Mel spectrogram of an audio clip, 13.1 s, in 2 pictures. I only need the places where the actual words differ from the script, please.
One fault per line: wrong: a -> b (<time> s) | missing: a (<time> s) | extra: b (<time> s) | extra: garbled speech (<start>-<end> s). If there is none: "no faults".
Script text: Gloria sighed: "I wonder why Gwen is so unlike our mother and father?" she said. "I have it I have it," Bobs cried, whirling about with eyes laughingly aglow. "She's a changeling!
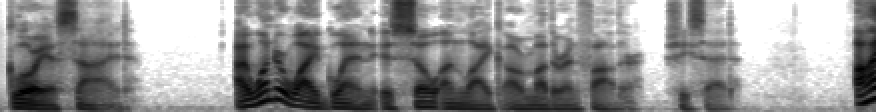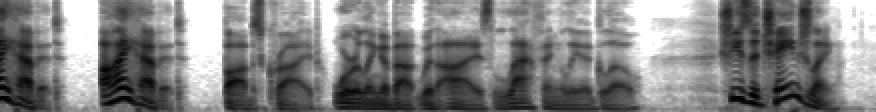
no faults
